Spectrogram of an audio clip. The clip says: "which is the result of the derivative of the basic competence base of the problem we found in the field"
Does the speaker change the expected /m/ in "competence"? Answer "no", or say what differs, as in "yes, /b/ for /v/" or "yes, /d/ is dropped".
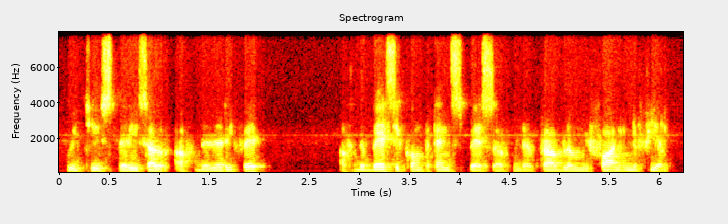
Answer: no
